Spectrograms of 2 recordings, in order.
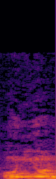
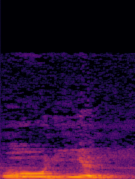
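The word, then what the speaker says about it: onion: এবার একে কিন্তু আমরা অনিয়ন বলবো, ওনিয়ন, ও নি এন, দেখে নি বানানটা, ও এন আই ও এন, ও এন আই ও এন, ওনিয়ন, বলো আমার সাথে, ওনিয়ন।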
